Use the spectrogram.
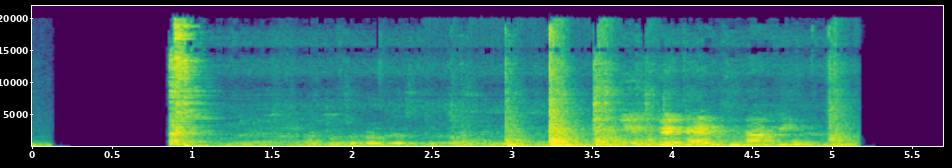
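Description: Dishes, pots and utensils clatter in a home kitchen, with repeated clinks and knocks of metal and crockery under running-water hiss for several seconds, then stopping.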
